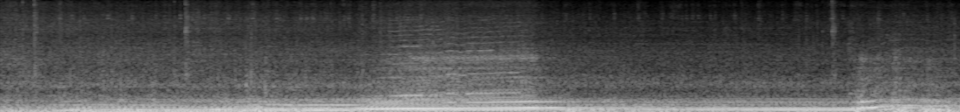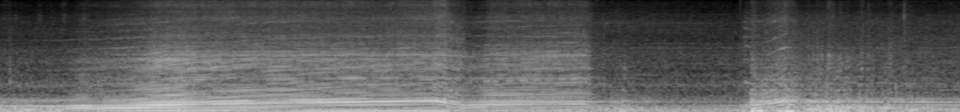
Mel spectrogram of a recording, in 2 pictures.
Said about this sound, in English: Your music is your supercharger. It really is, and your exhaust.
